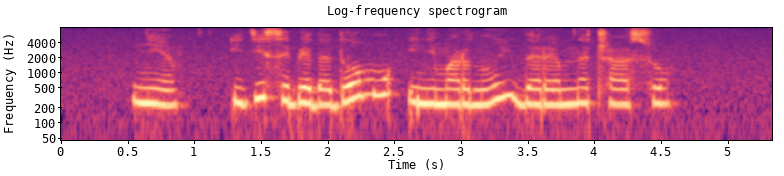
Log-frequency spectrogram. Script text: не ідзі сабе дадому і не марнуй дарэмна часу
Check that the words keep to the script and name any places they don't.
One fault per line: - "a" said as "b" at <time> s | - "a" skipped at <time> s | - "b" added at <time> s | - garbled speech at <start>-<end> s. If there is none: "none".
none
